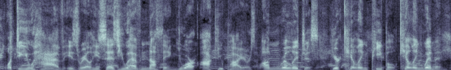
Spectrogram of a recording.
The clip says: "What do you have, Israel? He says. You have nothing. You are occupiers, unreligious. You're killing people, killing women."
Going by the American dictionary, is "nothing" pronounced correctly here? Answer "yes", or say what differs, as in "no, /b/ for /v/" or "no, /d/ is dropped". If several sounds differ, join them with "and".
yes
